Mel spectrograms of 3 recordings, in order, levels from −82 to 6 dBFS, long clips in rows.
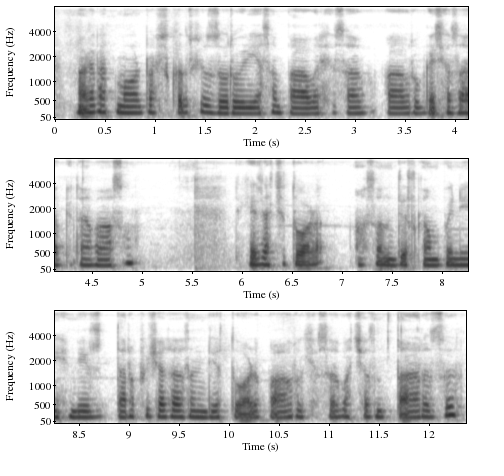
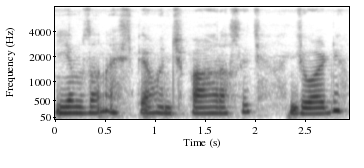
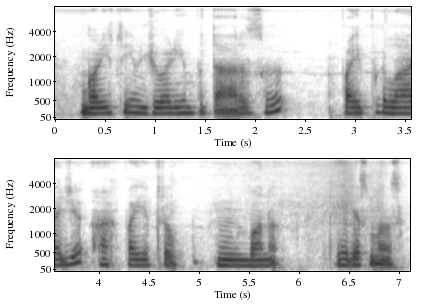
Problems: background sounds at intervals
